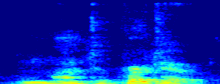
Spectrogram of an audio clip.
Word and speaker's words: Montaperto: Montaperto. Montaperto. Just to thoroughly bore you with this, most people want to spell it Monteperto, but it's actually Montaperto.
